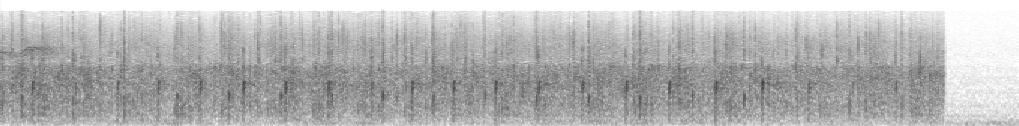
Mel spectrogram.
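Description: Audience applauding, a dense clatter of many hands clapping that cuts off suddenly near the end.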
